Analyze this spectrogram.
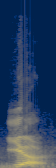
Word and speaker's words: heir: উচ্চারণ এক কিন্তু বানান ও অর্থ ভিন্ন। HEIR ইয়ার, ইয়ার অর্থ উত্তরাধিকারী।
